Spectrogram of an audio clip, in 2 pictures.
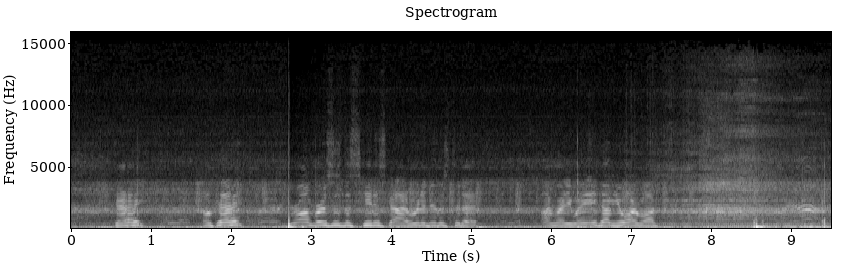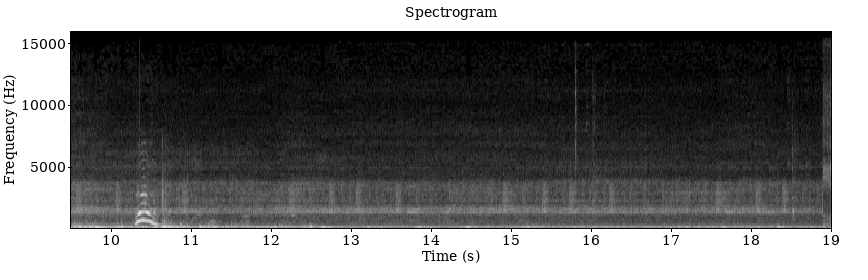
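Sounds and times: motorcycle engines at low revs: 0:00.0 - 0:19.0.

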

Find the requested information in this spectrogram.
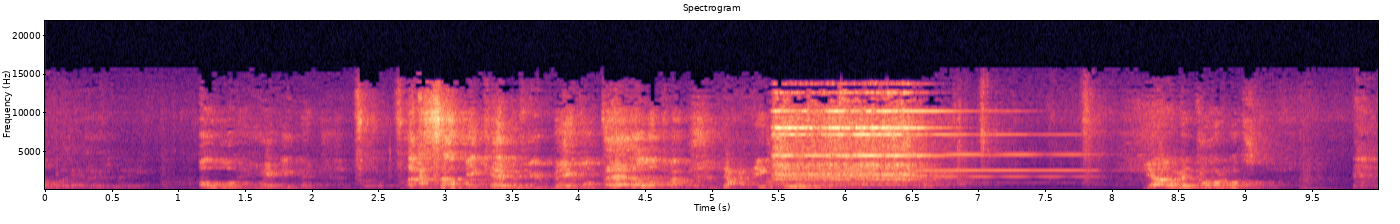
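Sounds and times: telephone bell ringing: 0:05.4 - 0:08.0.

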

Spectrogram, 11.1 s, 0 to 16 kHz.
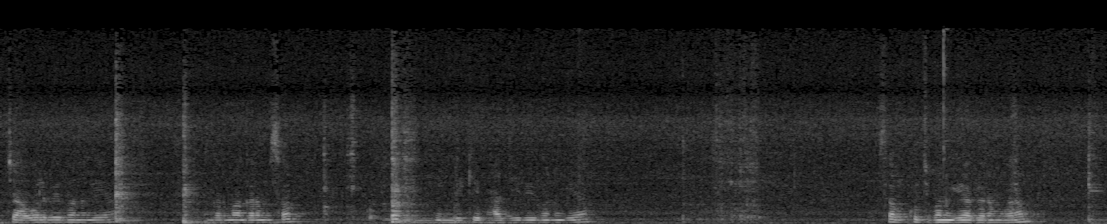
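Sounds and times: woman speaking: 0:00.0 - 0:01.2, 0:02.0 - 0:03.0, 0:04.1 - 0:06.0, 0:08.8 - 0:10.4
low room hiss: 0:00.0 - 0:11.0.

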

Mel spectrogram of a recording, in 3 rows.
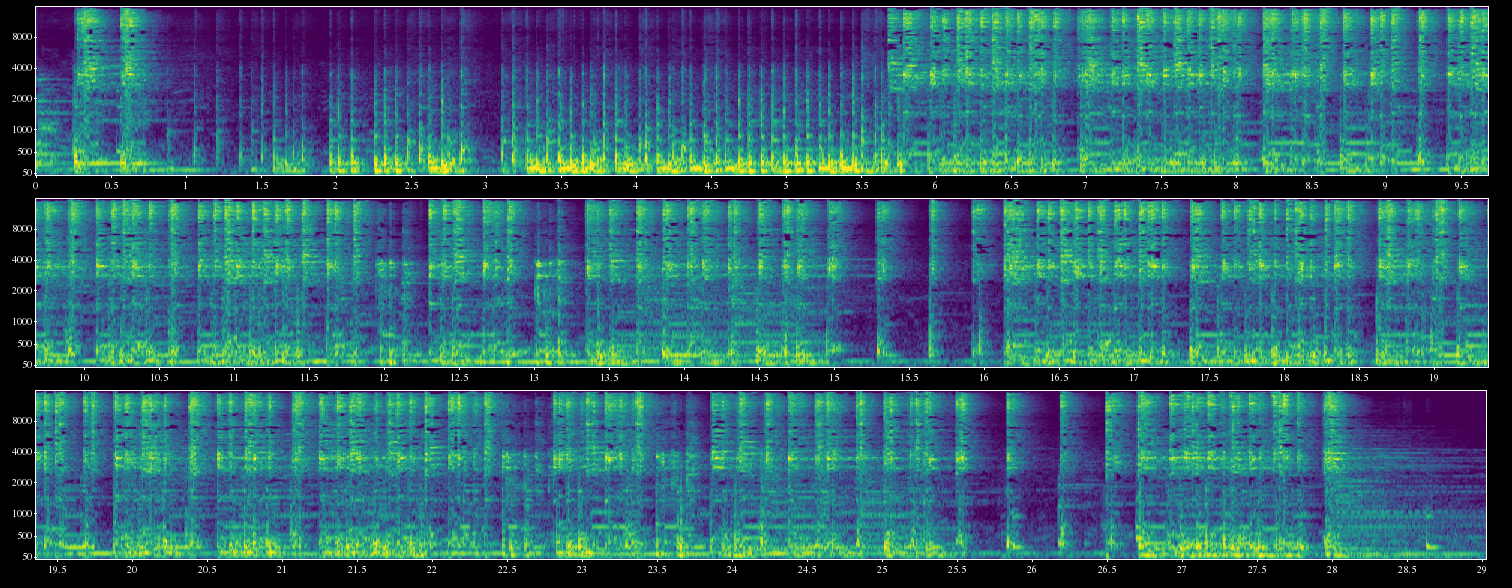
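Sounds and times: drums: 0:00.0 - 0:29.0
hand cymbals crashing: 0:05.7 - 0:28.7.

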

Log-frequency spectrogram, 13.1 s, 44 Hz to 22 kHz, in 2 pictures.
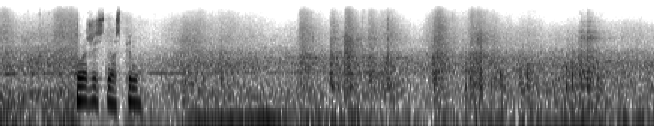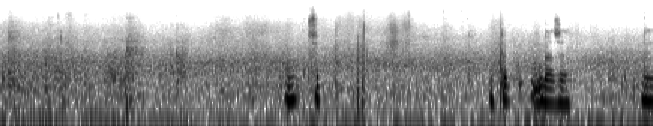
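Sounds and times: rustling on a padded table: 0:01.6 - 0:10.9.

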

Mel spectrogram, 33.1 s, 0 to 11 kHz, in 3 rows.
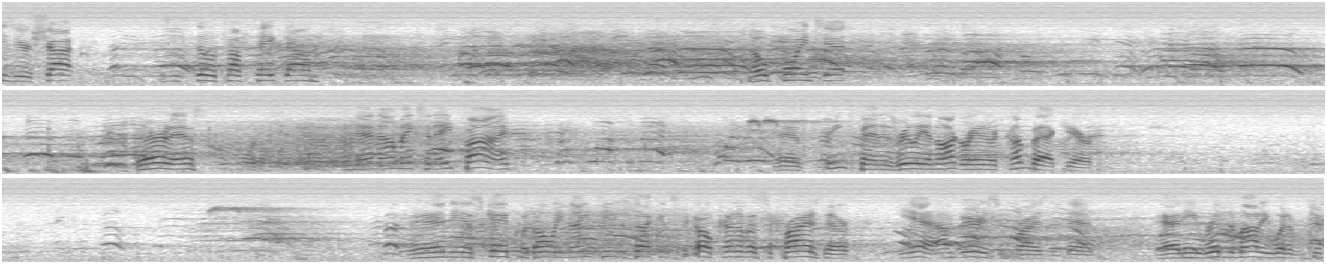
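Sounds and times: faint gymnasium room sound: 0:00.0 - 0:33.0
distant shouted voices: 0:00.8 - 0:20.6, 0:22.8 - 0:33.0.

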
